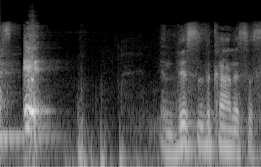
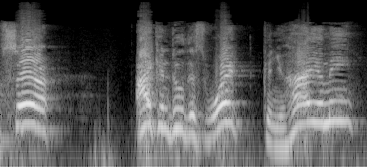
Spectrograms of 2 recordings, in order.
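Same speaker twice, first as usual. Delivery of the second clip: pleading job seeker; 11 semitones higher, 10 dB louder, slower than usual. Acted. Acted ex-con begging for job.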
